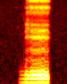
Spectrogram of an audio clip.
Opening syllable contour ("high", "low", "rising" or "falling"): high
